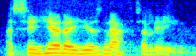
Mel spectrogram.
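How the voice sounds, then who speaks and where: High-voiced male teacher on a video call. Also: fairly even intonation, moderate pace, vocal fry, a little hiss or hum, rough recording. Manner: patient, repeats points, asks class questions. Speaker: science teacher. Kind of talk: online class lesson. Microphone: computer mic on video call.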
